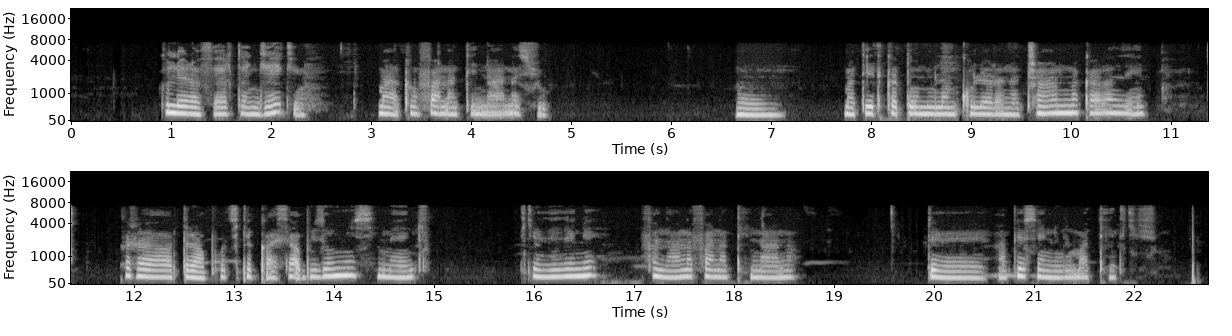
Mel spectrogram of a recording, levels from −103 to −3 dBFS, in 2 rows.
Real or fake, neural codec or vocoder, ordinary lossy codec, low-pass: real; none; none; 7.2 kHz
